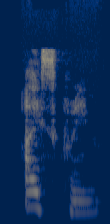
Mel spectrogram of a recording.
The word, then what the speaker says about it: ice cream: When Brits ask for ice cream, they stress the second word. Americans stress the first, ice cream.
